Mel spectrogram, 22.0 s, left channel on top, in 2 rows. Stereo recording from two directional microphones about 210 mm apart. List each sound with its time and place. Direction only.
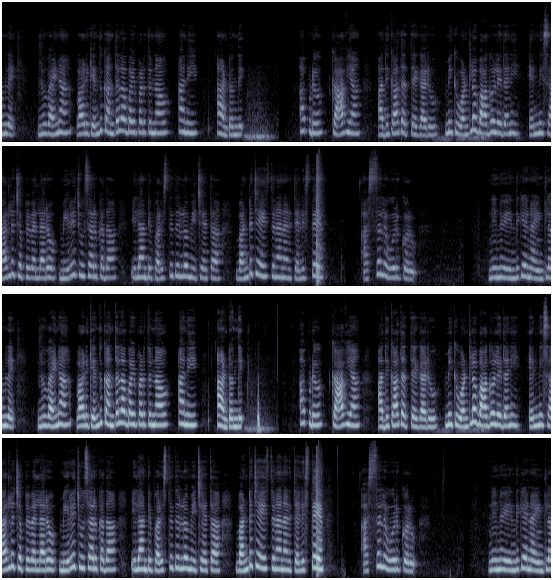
0.0 s a sound: 45° right (ahead or behind)
0.7 s speech: 45° right (ahead or behind)
5.9 s a woman's voice: 45° right (ahead or behind)
20.7 s a woman's voice: 35° right (ahead or behind)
